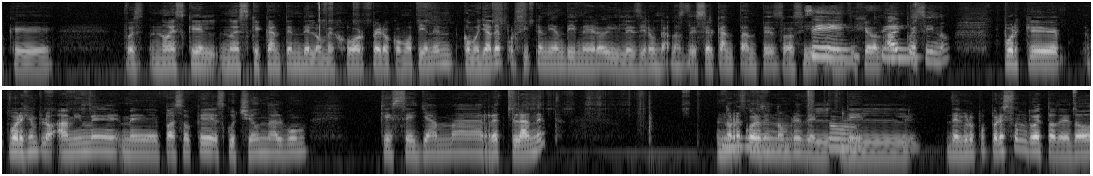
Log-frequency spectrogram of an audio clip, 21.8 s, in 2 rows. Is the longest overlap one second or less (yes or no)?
no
